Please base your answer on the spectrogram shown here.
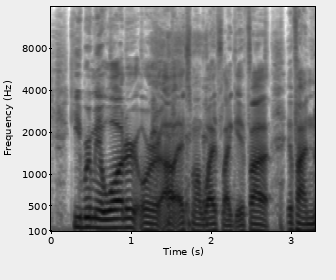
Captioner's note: laughs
